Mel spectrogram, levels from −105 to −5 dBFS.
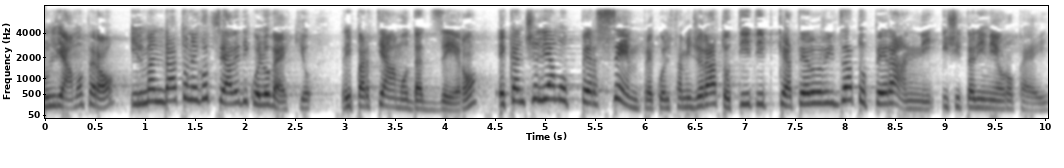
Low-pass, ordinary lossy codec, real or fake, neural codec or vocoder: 7.2 kHz; none; real; none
